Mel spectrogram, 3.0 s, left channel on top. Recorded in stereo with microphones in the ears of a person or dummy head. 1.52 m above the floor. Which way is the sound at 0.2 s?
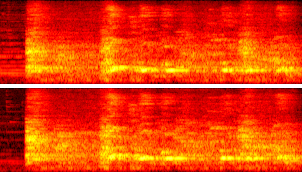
25° right (ahead or behind).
